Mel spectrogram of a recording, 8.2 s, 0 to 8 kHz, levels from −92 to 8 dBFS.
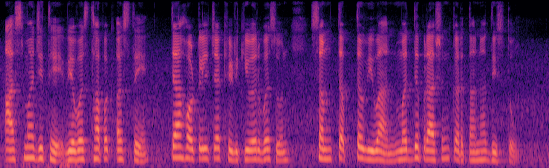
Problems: none marked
